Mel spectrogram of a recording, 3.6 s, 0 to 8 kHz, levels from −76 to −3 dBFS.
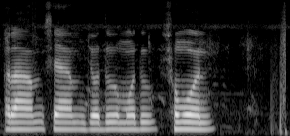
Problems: constant background noise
